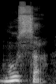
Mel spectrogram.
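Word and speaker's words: موسى: changes in the Arabic just as Moses is pronounced in Arabic Musa while its original Hebrew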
